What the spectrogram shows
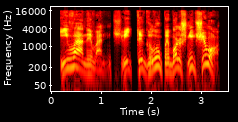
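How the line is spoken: Loud. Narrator (Russian): громко сказал Григорий Григорьевич

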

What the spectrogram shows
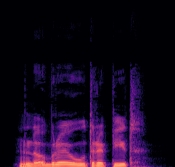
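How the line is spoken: Gloomy greeting. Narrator (Russian): мрачно поприветствовал его помощник комиссара полиции

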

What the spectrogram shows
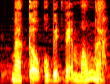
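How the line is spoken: Laughing loudly. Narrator (Vietnamese): Phong liền cười lớn

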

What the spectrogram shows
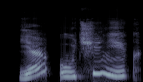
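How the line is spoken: Joyful confirmation. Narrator (Russian): радостно подтвердил Оди

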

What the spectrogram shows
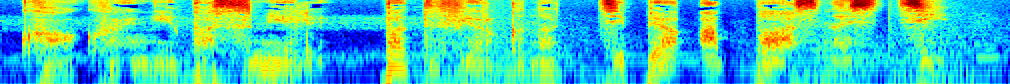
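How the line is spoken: Barely audible whisper. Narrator (Russian): еле слышно прошептал он

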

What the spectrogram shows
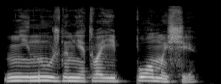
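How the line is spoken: Dismissive snort. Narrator (Russian): фыркнул Конор

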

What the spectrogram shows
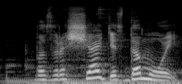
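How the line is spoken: Barking. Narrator (Russian): рявкнул Чернохват

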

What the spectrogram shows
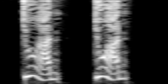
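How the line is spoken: Loud shouting. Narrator (Vietnamese): Tôi và anh Khánh miệng hét to

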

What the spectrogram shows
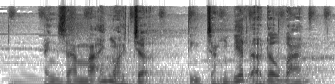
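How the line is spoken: Calm smiling reply. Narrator (Vietnamese): Tôi mỉm cười và thản nhiên đáp

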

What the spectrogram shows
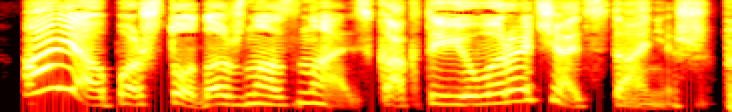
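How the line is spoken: Old woman's sharp shout. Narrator (Russian): прикрикнула бабка

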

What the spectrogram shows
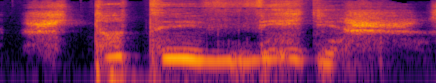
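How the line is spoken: Whisper. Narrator (Russian): снова прошептал Джон

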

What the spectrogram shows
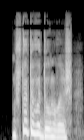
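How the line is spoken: Gentle tender speech. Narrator (Russian): проговорил ласково

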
